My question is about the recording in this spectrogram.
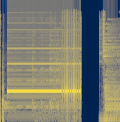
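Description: A single loud, steady test-tone beep of the kind played with TV colour bars, held for about a second and a half; it turns rough near the end and cuts off suddenly.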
